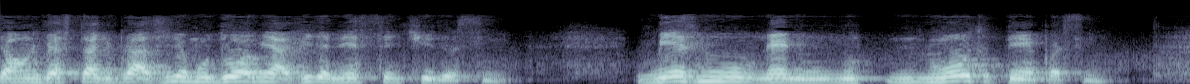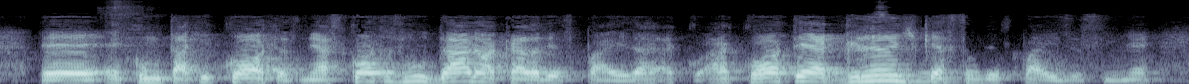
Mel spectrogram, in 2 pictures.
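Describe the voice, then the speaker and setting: A man talks at a fairly quick pace in a fairly high pitch, with ordinary pitch variation. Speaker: filmmaker. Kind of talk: interview. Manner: fast; clipped words.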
